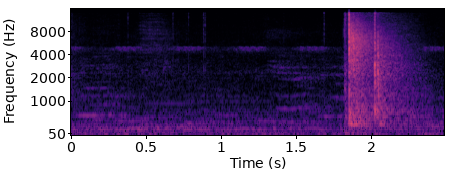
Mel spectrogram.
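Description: Carrom break shot: the striker flicked into the packed centre cluster of wooden carrom men, a single loud sharp clack with a brief clatter as the pieces scatter, near the end.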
